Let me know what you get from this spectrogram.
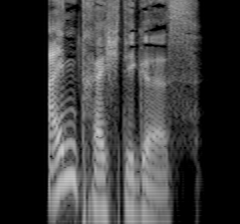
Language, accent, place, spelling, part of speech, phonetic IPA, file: German, Germany, Berlin, einträchtiges, adjective, [ˈaɪ̯nˌtʁɛçtɪɡəs], De-einträchtiges.ogg
- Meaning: strong/mixed nominative/accusative neuter singular of einträchtig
